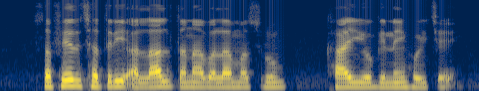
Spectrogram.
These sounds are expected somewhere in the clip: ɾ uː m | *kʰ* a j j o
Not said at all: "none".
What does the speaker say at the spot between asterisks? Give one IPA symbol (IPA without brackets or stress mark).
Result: kʰ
